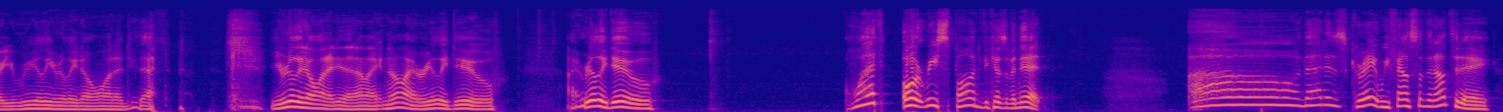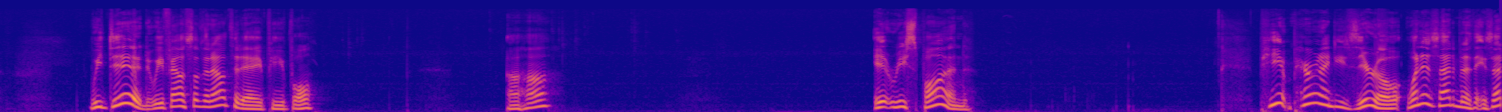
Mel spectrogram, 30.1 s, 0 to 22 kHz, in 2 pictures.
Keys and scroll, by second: 0.0-1.5 typing, 2.3 Left, 2.3 Up, 3.0 Left, 4.1 typing, 5.1 typing, 7.0 Return, 18.1-21.5 typing.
